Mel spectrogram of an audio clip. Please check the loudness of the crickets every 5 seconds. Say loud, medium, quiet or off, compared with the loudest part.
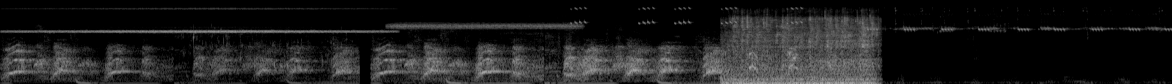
loud, medium, medium.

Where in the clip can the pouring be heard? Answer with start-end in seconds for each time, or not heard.
1.7-3.5, 7.2-8.8.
